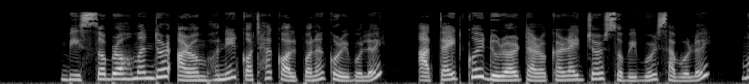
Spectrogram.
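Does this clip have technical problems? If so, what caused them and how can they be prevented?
Yes. Throughout the speech there is a watery, swirling texture, and nothing sounds above 11.8 kHz. This is likely MP3 compression: short of bits, the encoder dropped the treble and let weak frequency lines flicker between frames, which fits a low bitrate around 48 kbps. Unlike a simple low-pass filter, which only dulls the top, this flickering also makes the s sounds chirp. Encoding at a higher bitrate, or keeping an uncompressed copy, would prevent it.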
